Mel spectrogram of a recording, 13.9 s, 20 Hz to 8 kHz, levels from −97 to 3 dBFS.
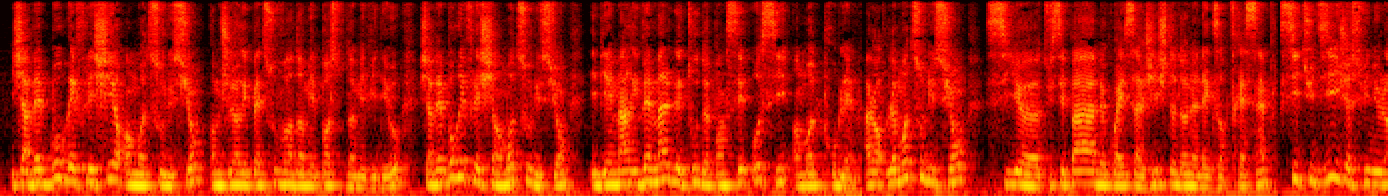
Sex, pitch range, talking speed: male, 125-160 Hz, 270 wpm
